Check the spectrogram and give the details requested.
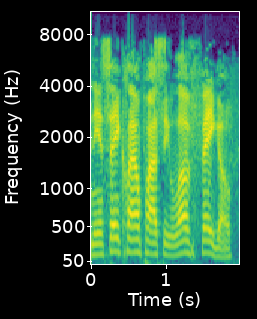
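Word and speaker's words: Faygo: No, FGO. FGO. F A Y G- O.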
